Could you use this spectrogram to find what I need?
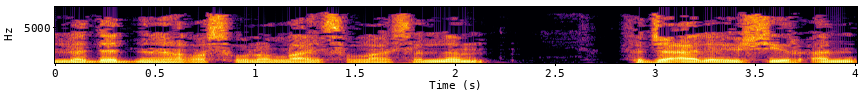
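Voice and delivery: ordinary talk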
